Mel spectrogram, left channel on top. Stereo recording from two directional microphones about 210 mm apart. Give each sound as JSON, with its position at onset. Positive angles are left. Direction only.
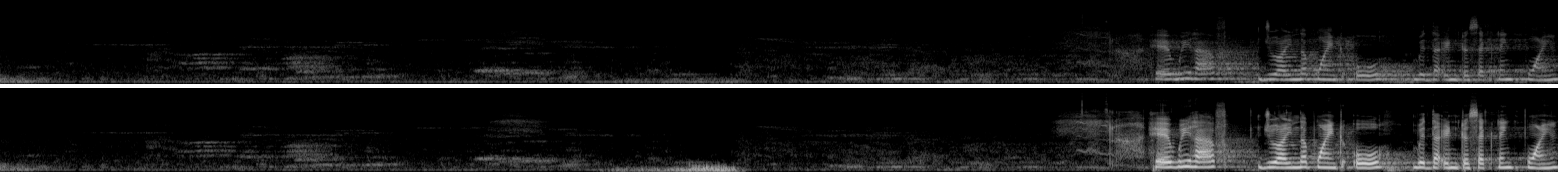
{"t": 10.8, "sound": "a woman's voice", "side_deg": -35}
